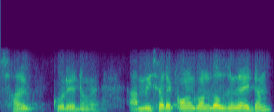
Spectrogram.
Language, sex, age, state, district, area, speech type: Odia, male, 18-30, Odisha, Nayagarh, rural, conversation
